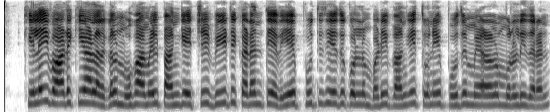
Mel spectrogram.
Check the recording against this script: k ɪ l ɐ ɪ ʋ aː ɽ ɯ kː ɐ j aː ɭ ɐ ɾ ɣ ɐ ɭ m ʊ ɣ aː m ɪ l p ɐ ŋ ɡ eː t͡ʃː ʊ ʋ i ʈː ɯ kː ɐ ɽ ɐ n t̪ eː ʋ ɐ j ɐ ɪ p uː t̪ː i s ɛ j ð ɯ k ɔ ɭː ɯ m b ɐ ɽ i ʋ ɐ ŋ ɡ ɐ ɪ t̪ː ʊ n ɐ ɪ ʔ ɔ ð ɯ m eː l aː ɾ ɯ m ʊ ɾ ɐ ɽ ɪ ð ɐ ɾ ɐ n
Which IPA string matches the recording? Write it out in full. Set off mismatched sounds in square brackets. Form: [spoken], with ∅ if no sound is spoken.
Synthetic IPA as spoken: k ɪ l ɐ ɪ ʋ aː ɽ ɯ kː ɐ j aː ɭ ɐ ɾ ɣ ɐ ɭ m ʊ ɣ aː m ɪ l p ɐ ŋ ɡ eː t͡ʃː [ɯ] ʋ [iː] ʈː ɯ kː ɐ ɽ ɐ n t̪ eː ʋ ɐ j ɐ ɪ p uː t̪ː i s ɛ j ð ɯ k ɔ ɭː ɯ m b ɐ ɽ i ʋ ɐ ŋ ɡ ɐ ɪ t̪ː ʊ n ɐ ɪ [p] ɔ ð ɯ m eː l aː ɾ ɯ m ʊ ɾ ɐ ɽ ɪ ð ɐ ɾ ɐ n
